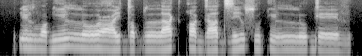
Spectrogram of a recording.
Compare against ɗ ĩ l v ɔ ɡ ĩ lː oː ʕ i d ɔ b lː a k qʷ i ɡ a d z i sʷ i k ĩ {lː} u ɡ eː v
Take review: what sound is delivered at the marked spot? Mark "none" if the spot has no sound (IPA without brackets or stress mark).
lː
